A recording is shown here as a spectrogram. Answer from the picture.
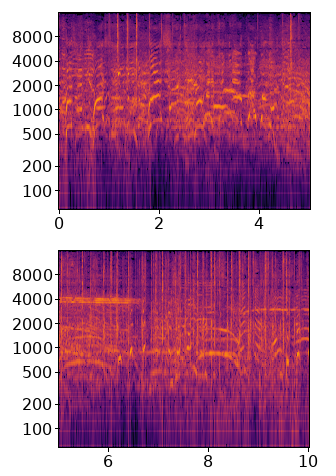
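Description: Crowd of sideline spectators chattering and calling out, several voices overlapping.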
